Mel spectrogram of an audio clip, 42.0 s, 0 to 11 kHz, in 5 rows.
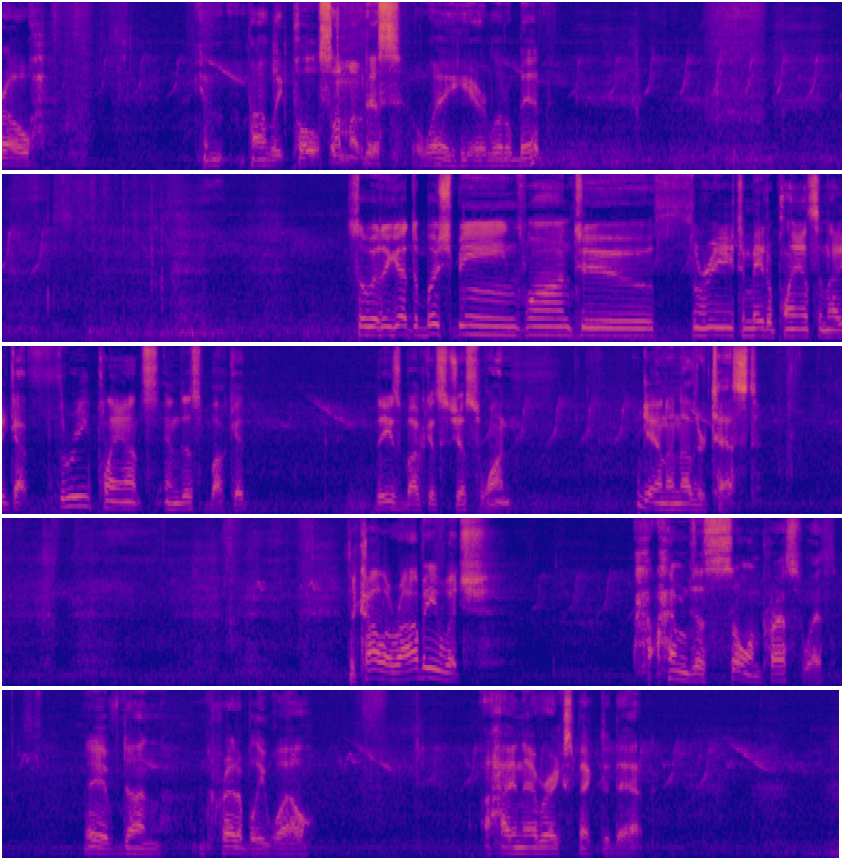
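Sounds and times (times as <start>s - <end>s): songbird calling: 0.0s - 11.8s, 18.9s - 29.3s, 30.0s - 41.9s
low steady hum: 0.0s - 41.9s
steady low rumble: 1.2s - 29.2s, 40.9s - 41.9s.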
